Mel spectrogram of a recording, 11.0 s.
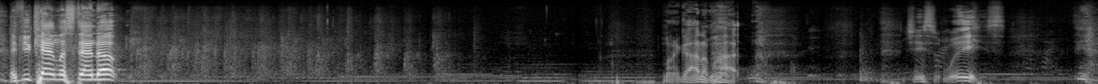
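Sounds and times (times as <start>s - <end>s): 
speech: 0.1s - 1.2s, 6.8s - 7.7s, 9.1s - 10.1s, 10.8s - 10.9s
applause: 0.6s - 4.6s.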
